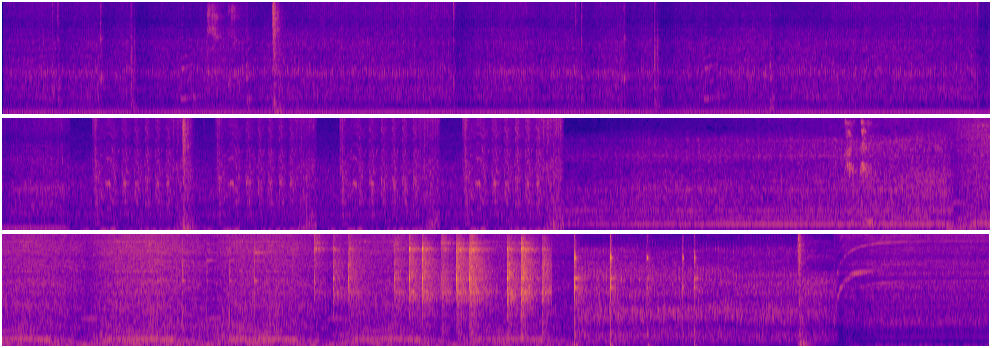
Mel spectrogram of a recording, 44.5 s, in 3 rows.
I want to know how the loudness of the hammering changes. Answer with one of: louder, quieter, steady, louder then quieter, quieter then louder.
louder then quieter.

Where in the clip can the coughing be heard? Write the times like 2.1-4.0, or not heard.
3.0-3.6, 27.4-28.1.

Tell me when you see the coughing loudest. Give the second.
28 s.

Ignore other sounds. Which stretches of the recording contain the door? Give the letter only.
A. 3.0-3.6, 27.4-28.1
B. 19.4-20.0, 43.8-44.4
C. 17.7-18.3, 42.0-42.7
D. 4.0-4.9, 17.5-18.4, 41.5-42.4
D.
